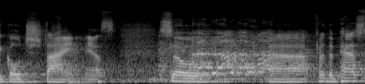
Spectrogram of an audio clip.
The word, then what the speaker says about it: Goldstein: I used to be called Goldstein, as I was introduced 35 years ago, until I realized after 3 weeks in Germany, I was saying my name wrong, and it's actually Goldstein, yes?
